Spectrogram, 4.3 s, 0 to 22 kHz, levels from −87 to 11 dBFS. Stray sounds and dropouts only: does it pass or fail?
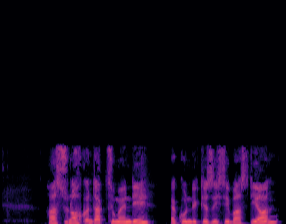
pass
